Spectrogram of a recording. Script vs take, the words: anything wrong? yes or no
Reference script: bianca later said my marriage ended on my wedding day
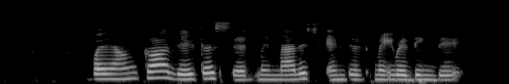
yes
